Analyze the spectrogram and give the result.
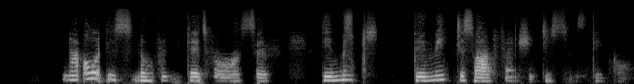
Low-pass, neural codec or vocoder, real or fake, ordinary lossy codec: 14.4 kHz; codec, 44.1 kHz, 0.9 kbps, DAC; fake; none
